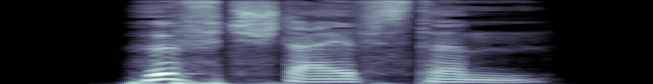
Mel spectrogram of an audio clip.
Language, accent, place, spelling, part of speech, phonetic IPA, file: German, Germany, Berlin, hüftsteifstem, adjective, [ˈhʏftˌʃtaɪ̯fstəm], De-hüftsteifstem.ogg
- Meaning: strong dative masculine/neuter singular superlative degree of hüftsteif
